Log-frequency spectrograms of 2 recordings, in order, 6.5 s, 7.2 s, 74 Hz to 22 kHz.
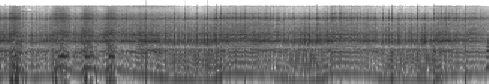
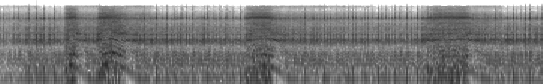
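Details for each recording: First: Mugen MBX6R nitro buggy freshly started on street tires: high raspy idle sags as brake is applied then recovers; throttle/brake linkage needs adjusting. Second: Rebuilt Mugen MBX6R nitro buggy with a clocked Novarossi P5 engine and OFNA 086 pipe, after tweaking the throttle/brake linkage because rpm dropped when braking: a high, raspy buzz holding an even idle without stalling. Idle now normal, before tuning.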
